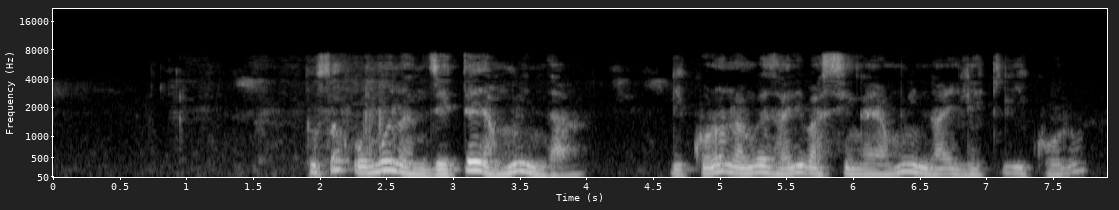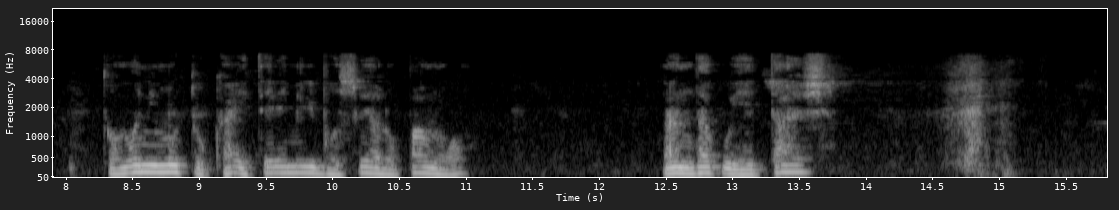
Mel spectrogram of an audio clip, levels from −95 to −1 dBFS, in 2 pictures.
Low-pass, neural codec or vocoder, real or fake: 7.2 kHz; none; real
